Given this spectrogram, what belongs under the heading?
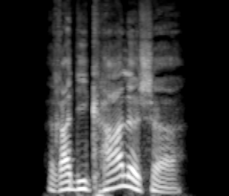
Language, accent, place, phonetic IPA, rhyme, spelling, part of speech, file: German, Germany, Berlin, [ʁadiˈkaːlɪʃɐ], -aːlɪʃɐ, radikalischer, adjective, De-radikalischer.ogg
- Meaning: inflection of radikalisch: 1. strong/mixed nominative masculine singular 2. strong genitive/dative feminine singular 3. strong genitive plural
